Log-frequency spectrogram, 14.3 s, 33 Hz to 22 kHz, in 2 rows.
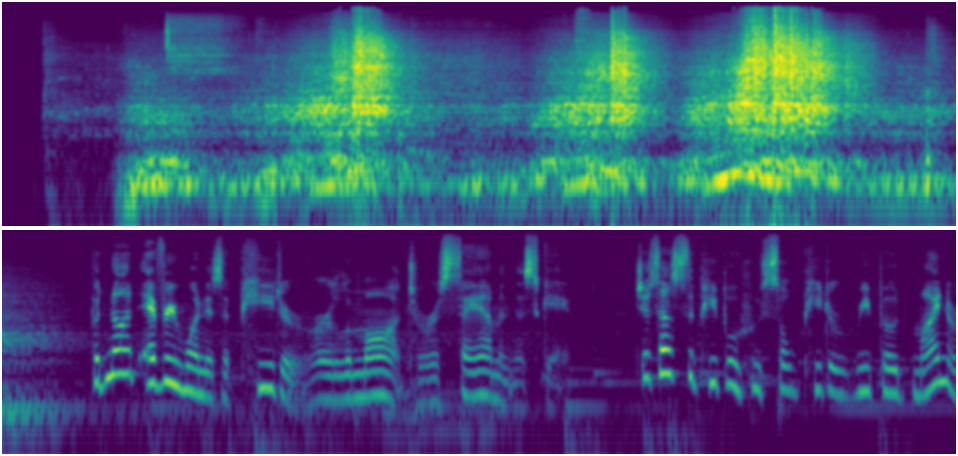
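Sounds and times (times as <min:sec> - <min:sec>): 
car on air suspension cranking and starting: 0:00.0 - 0:10.8
air suspension airbags hissing as they raise the car: 0:00.3 - 0:07.7
car engine deep rumbling idle: 0:00.3 - 0:07.8
car exhaust revving: 0:00.3 - 0:07.8
speech: 0:08.0 - 0:14.3.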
